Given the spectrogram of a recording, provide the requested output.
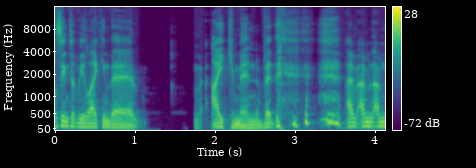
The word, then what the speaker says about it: Ike: I've seen that pun a lot, but it doesn't really work because my name is not pronounced Ike, it's Ike.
